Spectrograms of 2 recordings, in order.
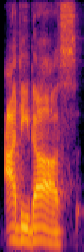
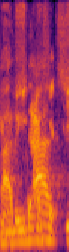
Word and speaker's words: Adidas: Even though Ye significantly benefited Adidas is how you Adidas. – I think that's how you're actually supposed to pronounce it, but.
